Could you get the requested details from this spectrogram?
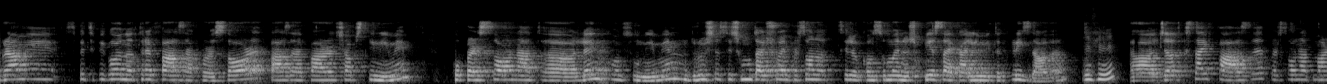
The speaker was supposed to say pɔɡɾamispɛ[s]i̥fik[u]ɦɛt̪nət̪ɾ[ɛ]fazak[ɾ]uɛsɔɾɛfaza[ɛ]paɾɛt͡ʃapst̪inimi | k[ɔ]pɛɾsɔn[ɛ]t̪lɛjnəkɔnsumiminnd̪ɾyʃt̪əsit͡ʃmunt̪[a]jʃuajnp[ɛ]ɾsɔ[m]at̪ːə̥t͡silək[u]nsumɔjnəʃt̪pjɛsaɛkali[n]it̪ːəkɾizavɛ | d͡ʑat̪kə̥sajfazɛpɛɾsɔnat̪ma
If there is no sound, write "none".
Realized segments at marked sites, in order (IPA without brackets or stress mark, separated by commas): t͡s, ɔ, ɛ, ɾ, ɛ, u, a, a, ɛ, n, ɔ, m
